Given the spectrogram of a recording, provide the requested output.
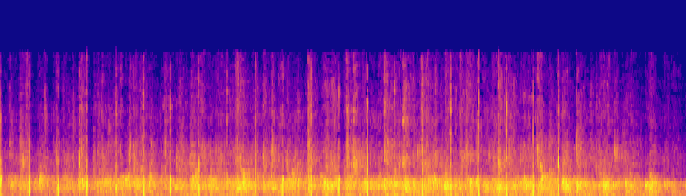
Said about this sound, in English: I think we should give, they're in the room, I think we should give them a hand of applause.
